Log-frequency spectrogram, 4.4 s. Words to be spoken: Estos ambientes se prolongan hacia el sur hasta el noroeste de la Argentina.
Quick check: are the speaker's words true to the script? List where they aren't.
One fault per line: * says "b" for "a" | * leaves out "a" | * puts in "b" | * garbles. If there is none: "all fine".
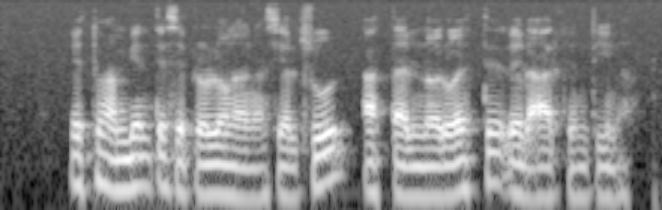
all fine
